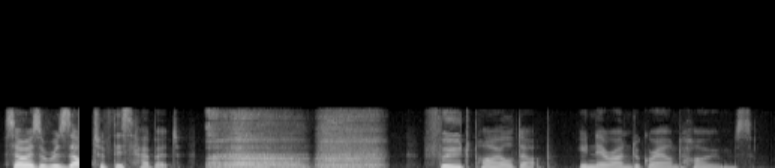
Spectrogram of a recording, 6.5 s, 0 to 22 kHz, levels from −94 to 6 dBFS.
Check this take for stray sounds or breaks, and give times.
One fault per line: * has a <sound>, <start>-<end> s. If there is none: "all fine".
* has a dropout, 0.7-0.8 s
* has a breath, 1.7-3.3 s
